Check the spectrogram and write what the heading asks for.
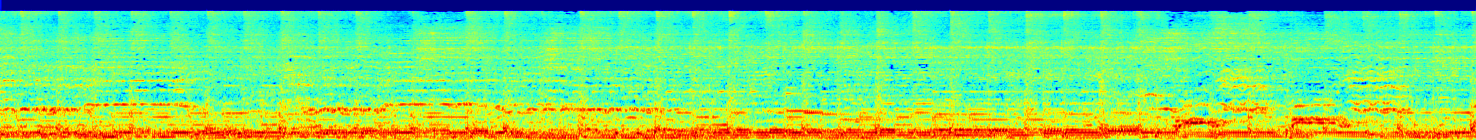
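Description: Live hard-rock band playing loudly: distorted electric guitar, a steady drum-kit beat and several women singing.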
